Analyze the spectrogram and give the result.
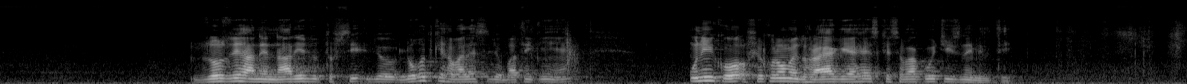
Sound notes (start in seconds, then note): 6.4 Arabic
